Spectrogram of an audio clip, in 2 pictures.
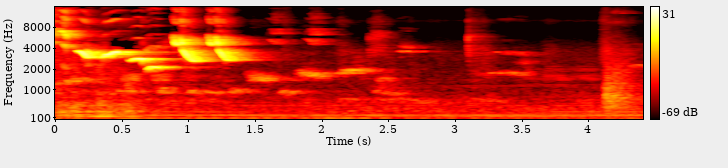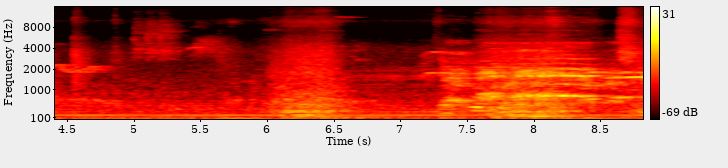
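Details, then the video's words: Sumatran laughingthrush lure song meant to provoke a reply from birds that will not sing: a loud opening of sharp, descending whistled notes and squeaks, then near silence, then soft chattering phrases over a faint low hum. "pancingan SRDC yang gak mau bunyi pasti nyahut"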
